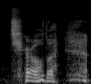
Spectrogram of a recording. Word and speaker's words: Gerald: Gerald is asking, Gerald, I pronounced your name with a hard G because, like, that's where I am, right, in this book.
